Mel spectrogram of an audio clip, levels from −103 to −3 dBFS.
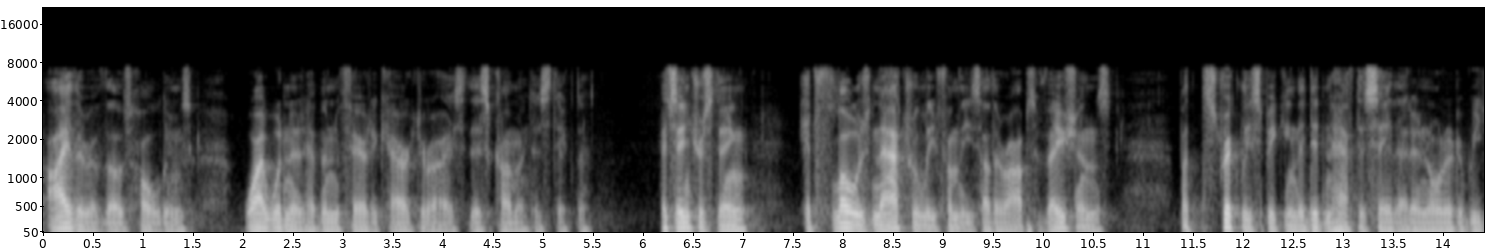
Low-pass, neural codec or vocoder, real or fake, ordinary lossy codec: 7.2 kHz; none; real; Opus, 64 kbps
